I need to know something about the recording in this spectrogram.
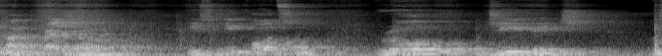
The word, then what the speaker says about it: rho: It's pronounced rho and represents what?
